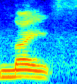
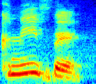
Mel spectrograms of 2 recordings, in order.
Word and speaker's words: knife: For example, one is the word knife. It used to be pronounced as knife. When it became pronounced as knife, the Americans, these language English speakers, decided not to drop the K.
